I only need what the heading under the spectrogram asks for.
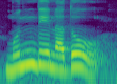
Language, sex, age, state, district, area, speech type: Kannada, female, 30-45, Karnataka, Davanagere, rural, read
